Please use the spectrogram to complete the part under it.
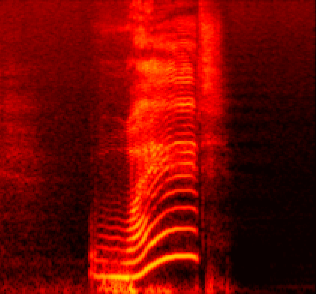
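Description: A young man makes a long, wavering, drawn-out sound with his voice.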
